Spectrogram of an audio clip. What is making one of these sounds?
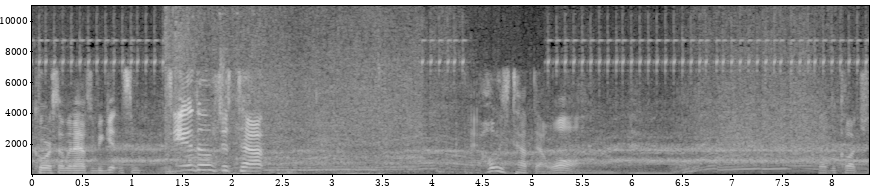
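A car engine revs up and down hard.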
